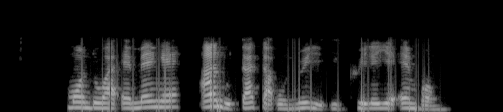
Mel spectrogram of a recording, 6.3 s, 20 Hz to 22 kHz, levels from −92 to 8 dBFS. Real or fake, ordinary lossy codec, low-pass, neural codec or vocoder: real; Opus, 32 kbps; 5.4 kHz; none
